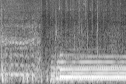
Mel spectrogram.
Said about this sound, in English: The Normans ran for their horses to give pursuit, as the two men galloped off into the safety of the trees.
